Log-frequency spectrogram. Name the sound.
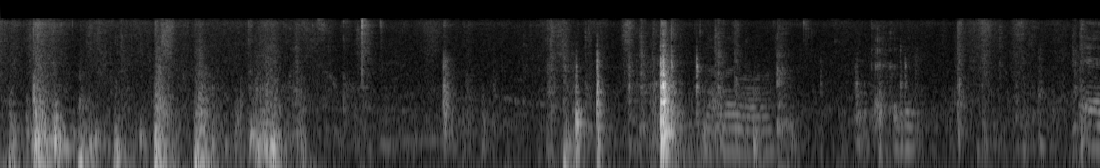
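door being opened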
